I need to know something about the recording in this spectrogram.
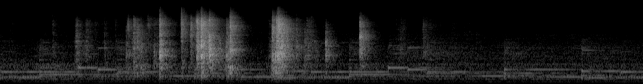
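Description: A sealed foil pouch being torn open and handled, with several sharp crinkles and rips from about one and a half to three and a half seconds in. Soft background music with a slow melody plays throughout.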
